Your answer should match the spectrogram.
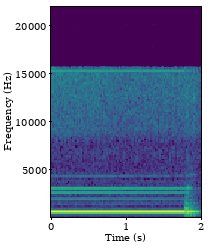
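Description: A loud, steady, single-pitched electronic beep tone held for about three seconds, cutting off shortly before the end.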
